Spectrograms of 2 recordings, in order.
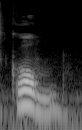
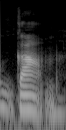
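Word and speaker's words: गं: His seed syllable is Gum, G-U-M, but also Gam. Some people say Gam or Gan.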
